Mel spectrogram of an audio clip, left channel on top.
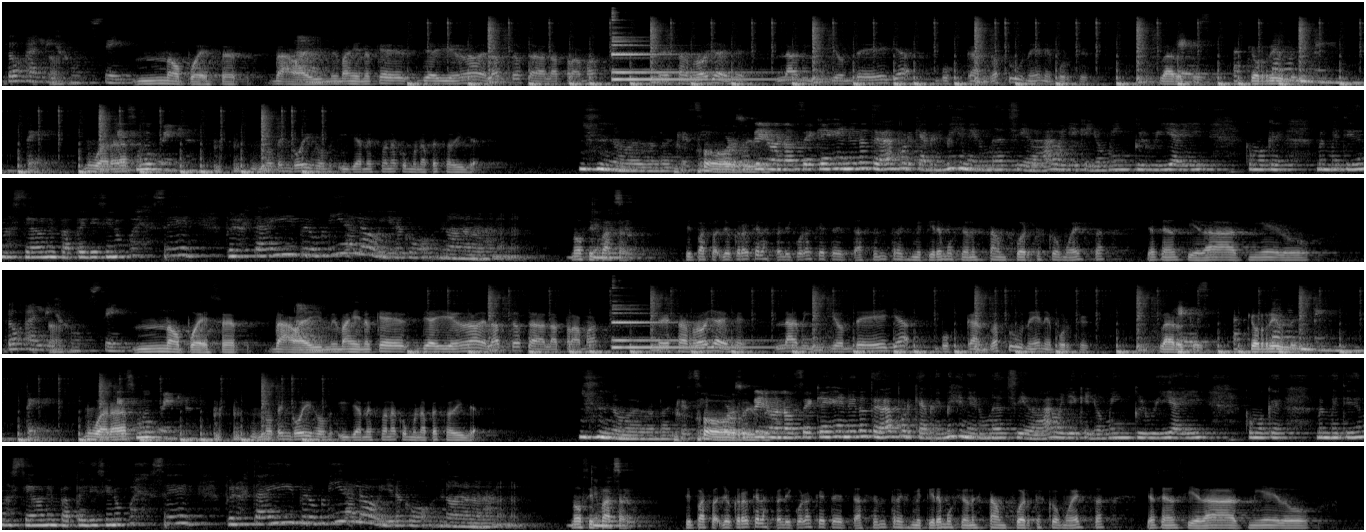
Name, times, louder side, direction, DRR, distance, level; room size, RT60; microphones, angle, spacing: voice 1, 0.0-1.3 2.9-3.2 11.8-12.0 12.3-12.4 12.7-14.1 14.8-15.6 19.4-32.4 32.9-33.6, right 1 dB, 90° right, 0 dB, 2.7 m, -30 dB
voice 2, 1.3-2.4 2.7-6.0 6.6-7.5 7.7-9.1 9.3-10.9 11.6-12.0 12.5-13.0 14.4-14.9 15.7-18.4 20.3-21.3 31.9-32.2 32.9-33.5 34.1-38.4 38.7-40.3, right 4 dB, 50° right, 11 dB, 0.4 m, -30 dB
sound 1, 4.0-16.8, left 1 dB, 25° left, 1.3 m, -29 dB
sound 2, 6.1-9.3, left 1 dB, 45° left, 1.3 m, -29 dB
25.5 x 16.5 x 3.2 m, 1.1 s
head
